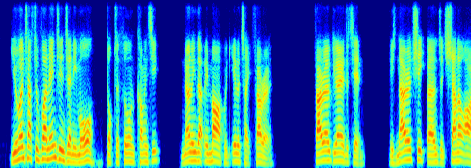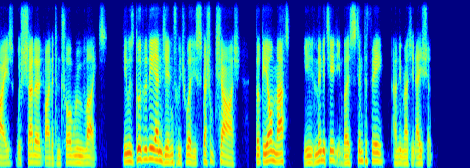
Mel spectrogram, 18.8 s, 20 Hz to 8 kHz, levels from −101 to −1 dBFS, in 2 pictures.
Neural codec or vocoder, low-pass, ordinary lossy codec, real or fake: codec, 16 kHz, 0.5 kbps, FunCodec, trained on Chinese and English, 25 frames a second; 7.2 kHz; Opus, 24 kbps; fake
